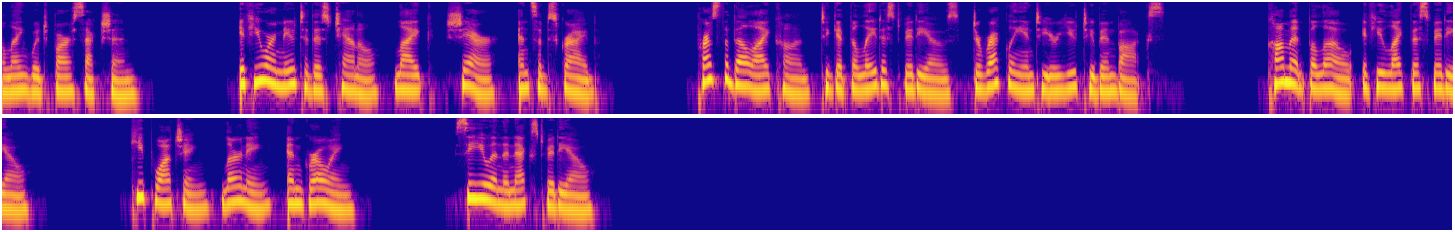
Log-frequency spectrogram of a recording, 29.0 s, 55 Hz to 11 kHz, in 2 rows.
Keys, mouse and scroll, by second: 10.8 click, 14.7 click, 21.5 click.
